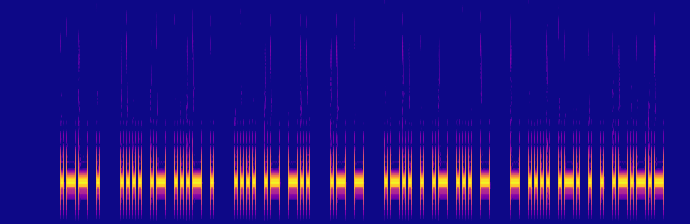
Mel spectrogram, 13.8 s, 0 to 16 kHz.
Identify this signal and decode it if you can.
Morse code, heard as a keyed tone, about 21 wpm, 700 Hz. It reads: WE HAVE HAD AT LEAST THREE.
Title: Sentences from Top 1000 Words - Review Part 1 - 20wpm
